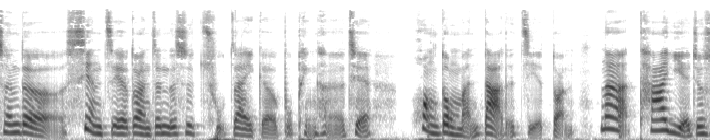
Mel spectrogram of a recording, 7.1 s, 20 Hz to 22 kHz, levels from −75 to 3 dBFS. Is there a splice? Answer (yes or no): yes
